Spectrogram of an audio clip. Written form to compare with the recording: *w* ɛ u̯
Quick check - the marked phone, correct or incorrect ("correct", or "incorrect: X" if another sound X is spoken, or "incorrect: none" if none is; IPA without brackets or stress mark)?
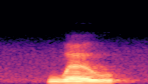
correct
